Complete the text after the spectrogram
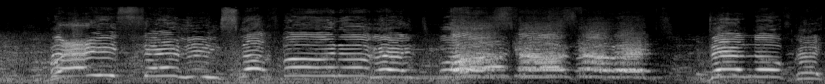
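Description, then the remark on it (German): A large crowd of football fans loudly sings a rhythmic chant for the player Oscar Wendt, their many voices rising and falling together in short repeated phrases with brief pauses. “Lasst euch Spielergesänge einfallen. Wie zum Beispiel hier für Oscar Wendt. Das hörte sich doch so an.”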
